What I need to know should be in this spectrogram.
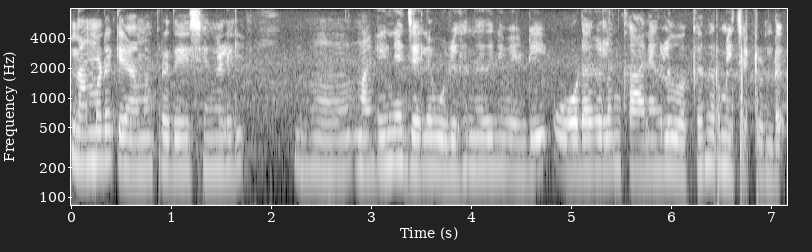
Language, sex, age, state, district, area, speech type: Malayalam, female, 30-45, Kerala, Kollam, rural, spontaneous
